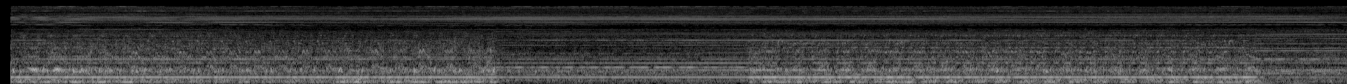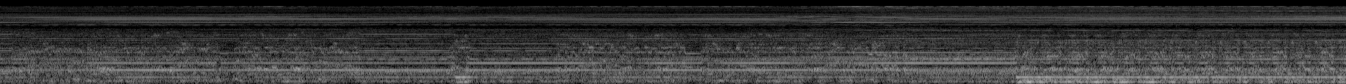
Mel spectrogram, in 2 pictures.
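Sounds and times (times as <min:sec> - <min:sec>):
milling machine spindle whine: 0:00.1 - 0:26.9.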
